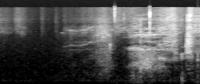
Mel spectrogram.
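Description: A short pause of near silence, then a quiet voice starts about a second in and runs into ordinary speech near the end.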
